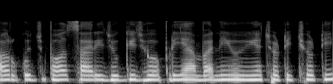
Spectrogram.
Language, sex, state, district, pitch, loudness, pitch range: Hindi, female, Bihar, Katihar, 215 Hz, -12 LUFS, 210-220 Hz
